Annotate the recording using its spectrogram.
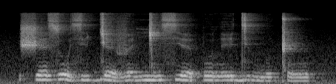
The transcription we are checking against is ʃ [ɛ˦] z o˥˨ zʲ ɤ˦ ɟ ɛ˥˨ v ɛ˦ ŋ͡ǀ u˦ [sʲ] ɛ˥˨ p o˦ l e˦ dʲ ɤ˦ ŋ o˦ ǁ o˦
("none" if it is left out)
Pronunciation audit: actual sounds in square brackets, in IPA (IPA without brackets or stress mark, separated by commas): ɛ˦, sʲ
